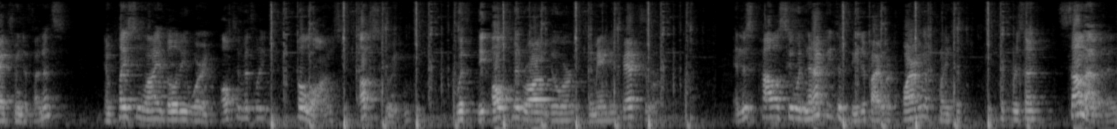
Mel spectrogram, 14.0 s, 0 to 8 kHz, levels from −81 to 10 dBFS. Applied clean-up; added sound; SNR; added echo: none; Mechanisms; 6 dB; reverberation time 0.6 s.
